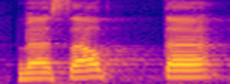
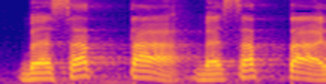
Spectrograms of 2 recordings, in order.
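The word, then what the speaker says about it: بسطت: Nah, kalau diidghamkan secara sempurna, ini begini. To-nya hilang. Basatta, basatta. Itu idgham secara sempurna. Tapi ini bukan ini. Ini salah. Kalau dimasukkan secara sempurna, salah. Yang betul adalah dimasukkan tidak sempurna. To-nya masih. Basalta. Sehingga tulisannya tetap basalta.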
